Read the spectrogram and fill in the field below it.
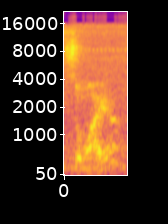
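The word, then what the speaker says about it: Aiah: how to pronounce this oh God Sawyer so a-i-a-h swaya I like that you're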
